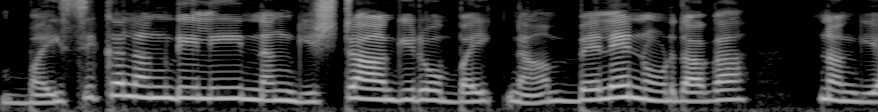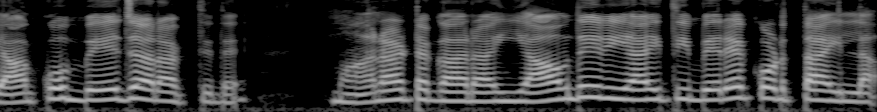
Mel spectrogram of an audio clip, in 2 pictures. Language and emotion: Kannada, sad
